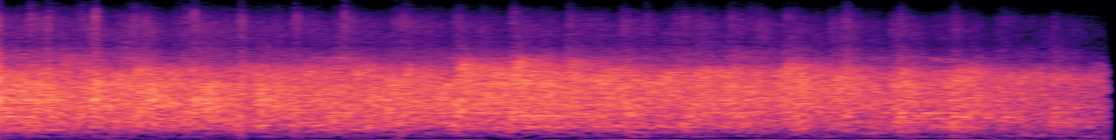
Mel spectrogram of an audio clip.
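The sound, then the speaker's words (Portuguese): An audience applauds steadily, a dense wash of many hands clapping at an even, loud level that holds throughout and tapers only slightly at the end. “Pode aplaudir, porque isso é uma verdade hoje para você também.”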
